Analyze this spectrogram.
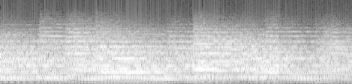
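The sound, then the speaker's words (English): Church bells ring loudly and continuously, fresh strikes blending into a dense, sustained wash of overlapping tones that hums on without pause. No voices are heard. “Let night come on, bells end the day.”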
